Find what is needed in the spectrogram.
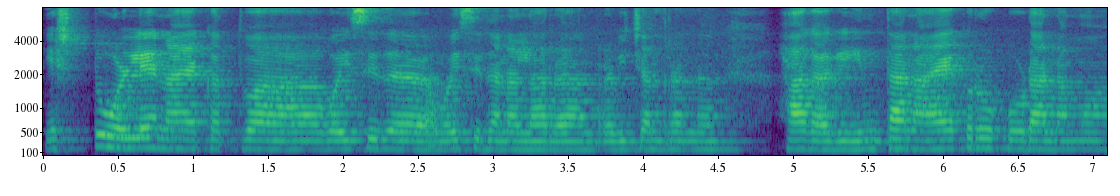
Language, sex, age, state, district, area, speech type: Kannada, female, 45-60, Karnataka, Koppal, rural, spontaneous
